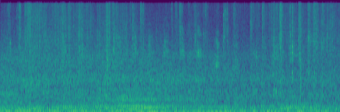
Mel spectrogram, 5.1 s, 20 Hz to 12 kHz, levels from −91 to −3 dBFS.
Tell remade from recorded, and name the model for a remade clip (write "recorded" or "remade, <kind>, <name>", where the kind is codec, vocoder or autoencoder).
recorded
